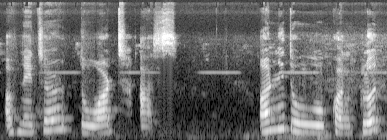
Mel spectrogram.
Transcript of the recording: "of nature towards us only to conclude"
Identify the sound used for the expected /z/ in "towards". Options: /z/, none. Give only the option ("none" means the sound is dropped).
none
